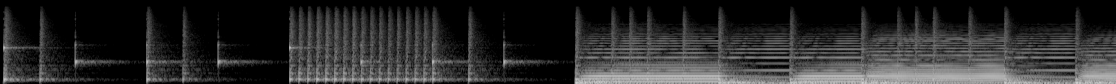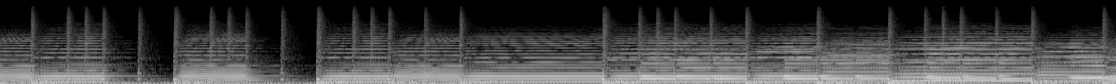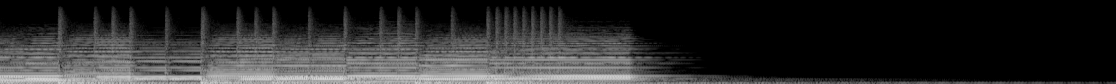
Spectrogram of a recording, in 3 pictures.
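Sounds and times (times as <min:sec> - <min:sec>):
march: 0:05.8 - 0:28.9.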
